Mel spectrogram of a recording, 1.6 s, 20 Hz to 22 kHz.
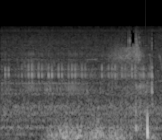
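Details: Honey bees working flowering phacelia of the Melifera variety in a seed crop, June 2017, at a farm in Rediul de Sus, Fălești district, Moldova: a steady low droning hum with faint higher overtones and a short knock near the end.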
